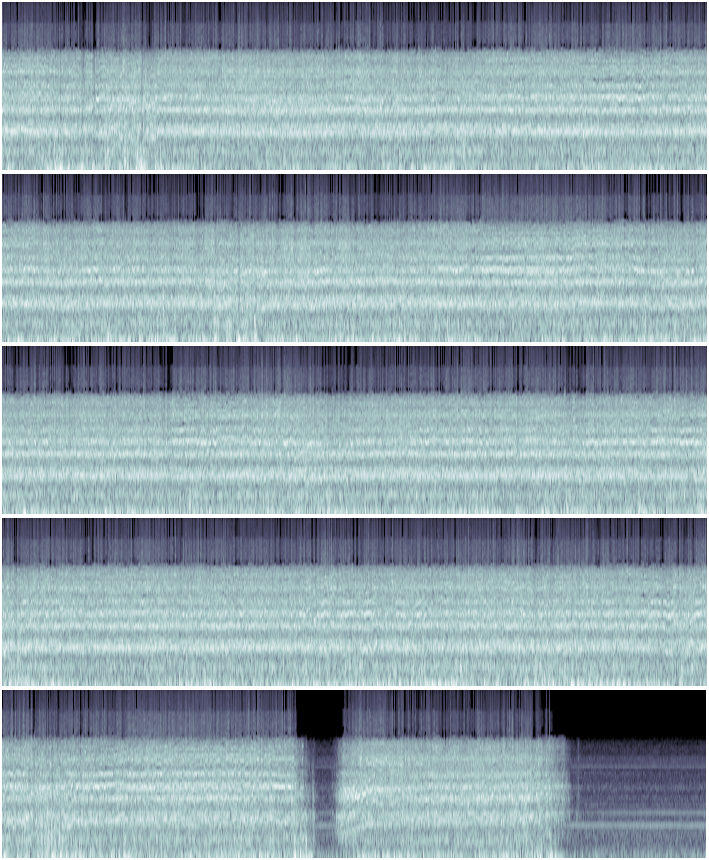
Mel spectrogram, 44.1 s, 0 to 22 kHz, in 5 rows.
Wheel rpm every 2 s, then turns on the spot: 230, 220, 220, 230, 230, 230, 220, 220, 220, 230, 230, 230, 230, 230, 230, 230, 230, 220, 210, 150, 190, 30.
none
